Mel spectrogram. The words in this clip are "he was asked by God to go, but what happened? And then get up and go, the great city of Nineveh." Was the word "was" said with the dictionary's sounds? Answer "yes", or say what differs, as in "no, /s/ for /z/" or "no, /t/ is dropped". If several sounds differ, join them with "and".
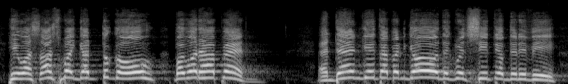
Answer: no, /s/ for /z/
